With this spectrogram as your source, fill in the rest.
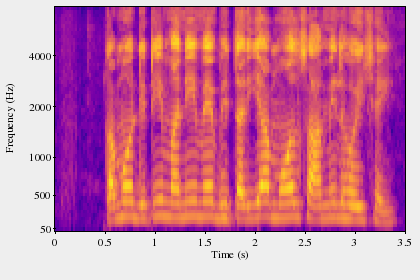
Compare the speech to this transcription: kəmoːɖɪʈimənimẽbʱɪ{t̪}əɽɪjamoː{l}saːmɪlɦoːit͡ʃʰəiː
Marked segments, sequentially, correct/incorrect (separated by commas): correct, correct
